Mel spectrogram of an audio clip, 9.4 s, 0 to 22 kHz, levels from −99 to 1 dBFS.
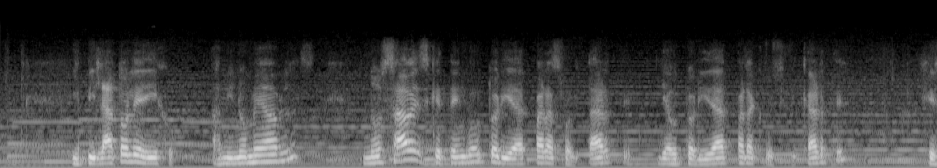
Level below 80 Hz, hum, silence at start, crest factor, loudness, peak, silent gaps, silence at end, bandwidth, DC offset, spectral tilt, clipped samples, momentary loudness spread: -66 dBFS; none; 0 s; 16 dB; -23 LUFS; -8 dBFS; none; 0 s; 7.4 kHz; 0.5%; -9 dB/octave; under 0.1%; 19 LU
